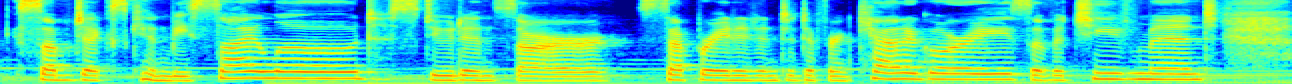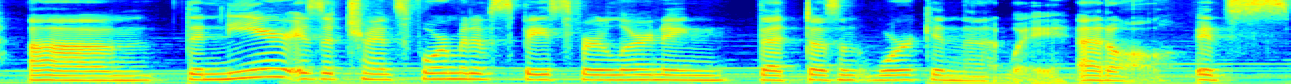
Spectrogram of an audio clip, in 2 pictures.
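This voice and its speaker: A woman giving reflective interview talk in a measured way, searching for her words. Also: lowish voice. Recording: faint music behind.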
